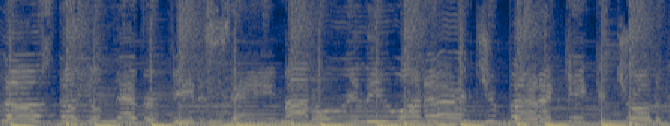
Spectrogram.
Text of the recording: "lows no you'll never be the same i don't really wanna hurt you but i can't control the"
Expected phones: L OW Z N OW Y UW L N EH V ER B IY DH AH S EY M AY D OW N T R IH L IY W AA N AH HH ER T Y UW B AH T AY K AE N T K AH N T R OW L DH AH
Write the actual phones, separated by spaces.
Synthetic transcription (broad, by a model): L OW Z N OW Y UW L N EH V ER B IY DH AH S EY M AY D OW N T R IH L IY W AA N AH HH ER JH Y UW B AH T AY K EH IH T K N T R OW L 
